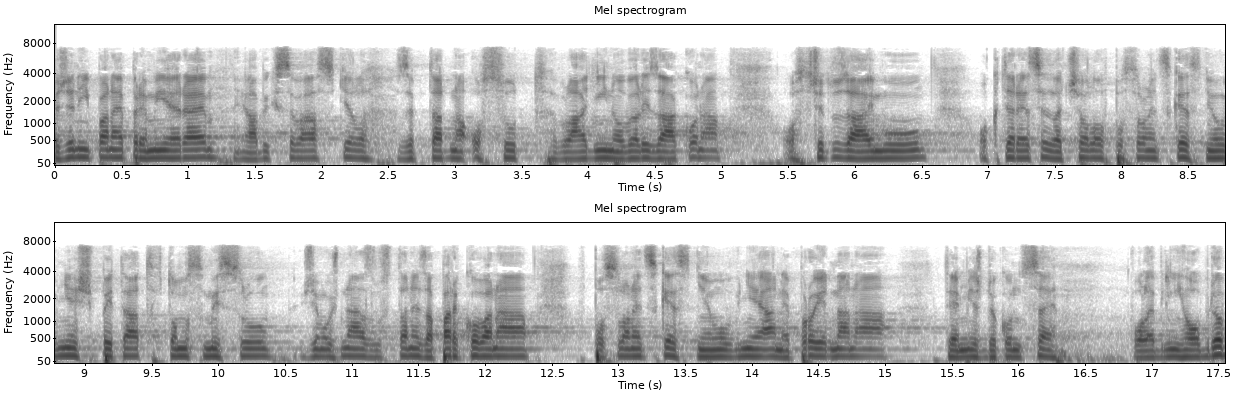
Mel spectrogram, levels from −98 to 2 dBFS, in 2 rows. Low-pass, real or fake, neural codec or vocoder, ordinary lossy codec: 7.2 kHz; real; none; MP3, 48 kbps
